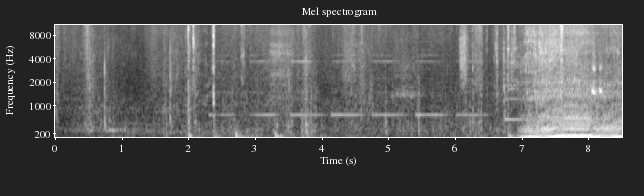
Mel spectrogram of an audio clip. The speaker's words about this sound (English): steps aside as the car accelerates away along the dual carriageway into the night.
